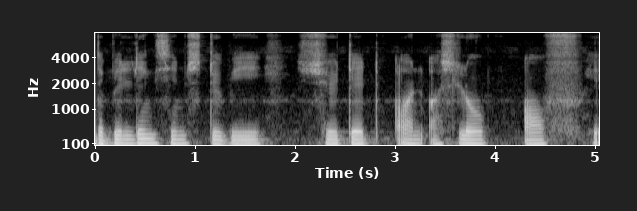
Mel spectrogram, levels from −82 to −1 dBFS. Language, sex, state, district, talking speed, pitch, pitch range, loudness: English, male, Sikkim, Gangtok, 120 wpm, 105 Hz, 100-105 Hz, -20 LUFS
